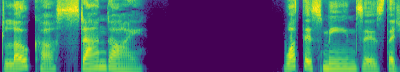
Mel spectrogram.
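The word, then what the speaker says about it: locus standi: So the first thing I need to explain is the concept of lock stand that is pronounced locus stand eye.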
